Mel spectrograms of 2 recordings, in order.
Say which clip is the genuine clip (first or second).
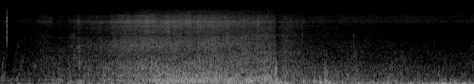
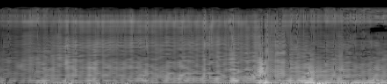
first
